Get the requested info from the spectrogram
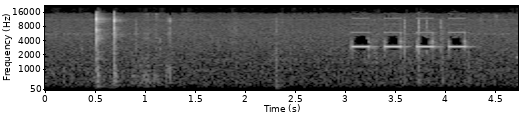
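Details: A few soft clicks, then four evenly spaced high-pitched electronic beeps from a Zoll defibrillator in standard configuration with pediatric pads, energy default 20 joules.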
